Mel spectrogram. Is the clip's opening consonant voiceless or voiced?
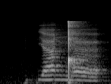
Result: voiceless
